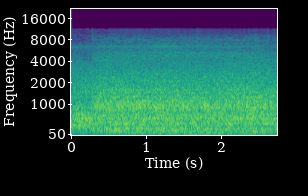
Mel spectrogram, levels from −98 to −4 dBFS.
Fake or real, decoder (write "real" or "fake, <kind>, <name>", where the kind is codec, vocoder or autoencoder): fake, vocoder, BigVGAN v2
